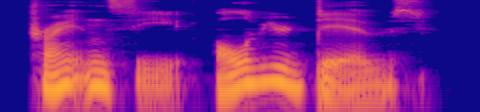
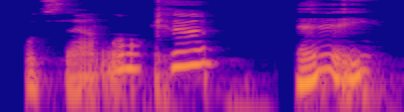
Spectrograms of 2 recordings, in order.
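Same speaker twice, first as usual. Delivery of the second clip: much higher cooing voice; high pet voice; 5 dB quieter than usual. Real, not acted. Talking to the cat.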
